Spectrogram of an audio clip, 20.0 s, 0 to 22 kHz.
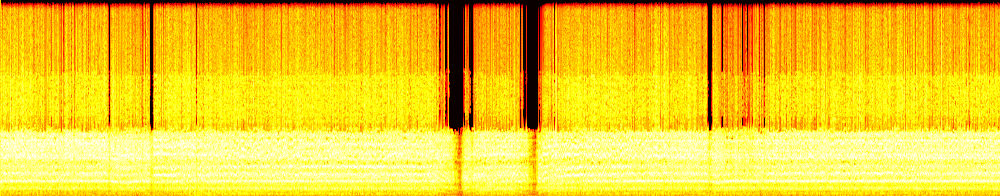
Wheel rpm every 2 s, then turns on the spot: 240, 220, 210, 210, 150, 140, 220, 230, 240, 230.
none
